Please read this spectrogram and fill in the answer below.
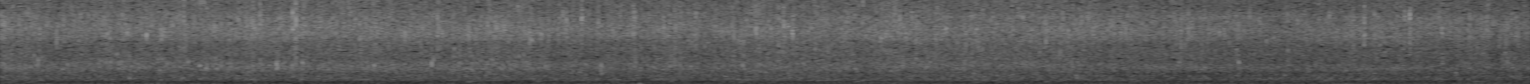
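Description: Shallow mountain river running steadily over rocks and gravel, a constant rushing of water.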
